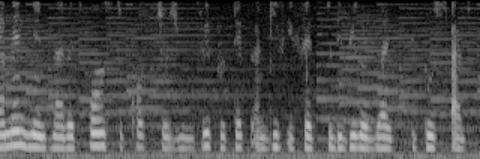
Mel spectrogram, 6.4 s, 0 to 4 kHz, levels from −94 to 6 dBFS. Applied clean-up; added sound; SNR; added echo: none; Keyboard (musical); 17 dB; none.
